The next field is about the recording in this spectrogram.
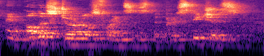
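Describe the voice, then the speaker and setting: A man with a Swiss accent, English not his first language, chairing a conference session in halting, filler-heavy speech. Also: mid-range voice, fairly even intonation. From Switzerland. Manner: halting, many "uh" fillers, warm and earnest. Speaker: journal editor chairing a session. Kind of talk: conference panel remarks. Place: conference room. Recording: echoey hall, distant mic, noisy.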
